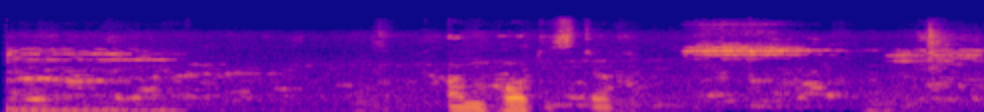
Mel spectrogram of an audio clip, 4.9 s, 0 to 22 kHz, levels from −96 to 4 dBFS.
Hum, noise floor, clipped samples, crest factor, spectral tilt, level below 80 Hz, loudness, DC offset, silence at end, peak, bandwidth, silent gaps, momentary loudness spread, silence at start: none; -58 dBFS; under 0.1%; 20 dB; -3 dB/octave; -62 dBFS; -30 LUFS; under 0.1%; 0 s; -12 dBFS; 11.5 kHz; none; 19 LU; 0.05 s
